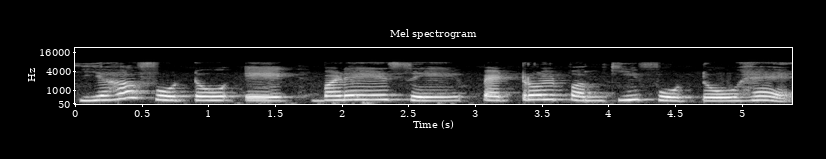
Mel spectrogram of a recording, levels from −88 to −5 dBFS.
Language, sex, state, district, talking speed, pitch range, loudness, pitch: Hindi, female, Chhattisgarh, Raipur, 110 wpm, 260-320 Hz, -14 LUFS, 285 Hz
